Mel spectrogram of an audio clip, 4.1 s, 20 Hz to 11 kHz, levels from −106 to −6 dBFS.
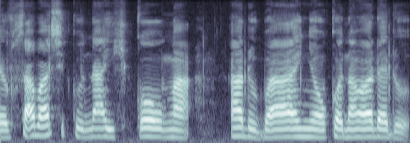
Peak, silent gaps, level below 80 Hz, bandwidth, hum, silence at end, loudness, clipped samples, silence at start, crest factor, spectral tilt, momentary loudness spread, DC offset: -2 dBFS; none; -58 dBFS; 11 kHz; none; 0 s; -19 LUFS; under 0.1%; 0 s; 16 dB; -4 dB/octave; 7 LU; under 0.1%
